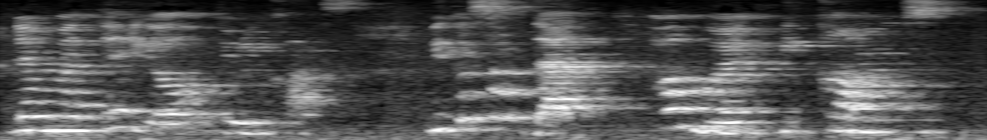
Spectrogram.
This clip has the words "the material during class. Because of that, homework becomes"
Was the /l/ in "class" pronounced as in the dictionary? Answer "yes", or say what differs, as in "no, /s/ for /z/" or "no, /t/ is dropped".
no, /l/ is dropped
